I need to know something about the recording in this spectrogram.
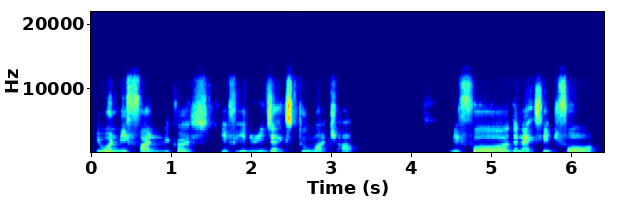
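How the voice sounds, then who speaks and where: A man teaching trading on a live video call, chatty and relaxed, laughing and talking straight to his viewers. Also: on the low side, slow pace. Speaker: trading coach. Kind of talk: casual live-stream trading lesson.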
